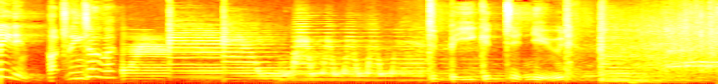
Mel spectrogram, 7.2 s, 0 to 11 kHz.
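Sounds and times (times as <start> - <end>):
speech: 0.1 - 7.0
electric guitar strumming with heavily processed tone: 1.2 - 4.5, 5.7 - 6.7.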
